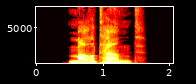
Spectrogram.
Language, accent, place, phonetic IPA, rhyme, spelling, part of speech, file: German, Germany, Berlin, [ˈmaʁtɐnt], -aʁtɐnt, marternd, verb, De-marternd.ogg
- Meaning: present participle of martern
